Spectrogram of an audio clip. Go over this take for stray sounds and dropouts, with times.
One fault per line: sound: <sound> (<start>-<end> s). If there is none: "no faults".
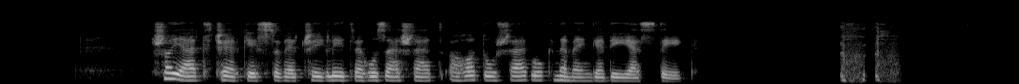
sound: cough (8.4-9.0 s)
